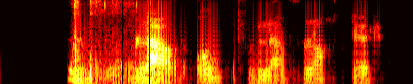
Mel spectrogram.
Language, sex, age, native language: Icelandic, male, 12, Icelandic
